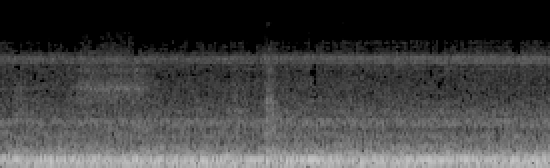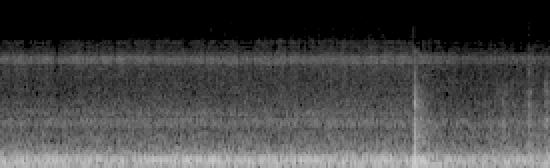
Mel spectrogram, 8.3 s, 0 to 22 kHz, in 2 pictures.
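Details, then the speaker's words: Weil-McLain EGH steam boiler fitted with an M+MG2 12" barometric draft damper. Steady, even low rumble with no pulsing, puffing or sputter: normal burner operation. "if you listen you can hear the flame operating"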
